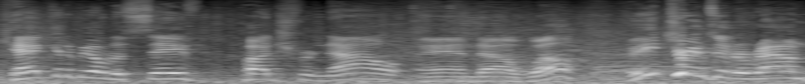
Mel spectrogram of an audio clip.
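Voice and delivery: loud, high, excited game commentary; play-by-play. Real, not acted. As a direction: call the turnaround at full volume.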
